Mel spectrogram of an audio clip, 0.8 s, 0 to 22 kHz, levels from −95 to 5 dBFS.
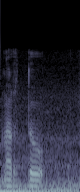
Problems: low volume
